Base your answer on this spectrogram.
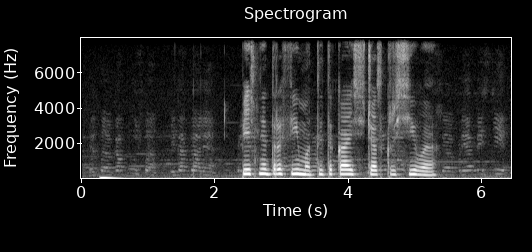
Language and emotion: Russian, neutral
